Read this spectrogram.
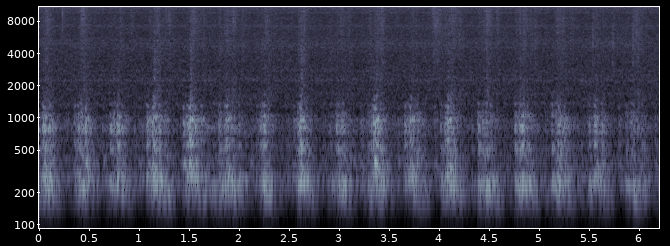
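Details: Rapid, regular whooshing fetal heartbeat at roughly 160 per minute on fetal monitor during reactive non-stress test in a pregnancy with polyhydramnios.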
